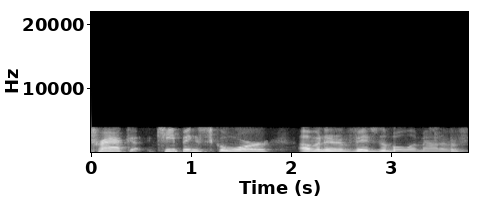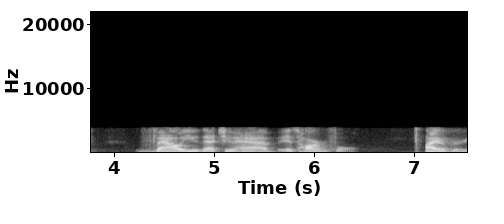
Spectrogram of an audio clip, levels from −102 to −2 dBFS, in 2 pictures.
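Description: At 3.04 s a sudden gain jump drops speech and background noise together by about 12 dB until 3.6 s, likely an unramped setting change; unlike a fade, the step is instant.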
